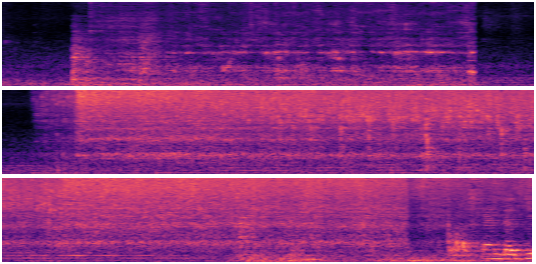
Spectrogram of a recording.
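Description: Ginger and garlic fry steadily in a pan, a loud, continuous sizzle that jumps up in intensity partway through and keeps crackling close up, with no voices.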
